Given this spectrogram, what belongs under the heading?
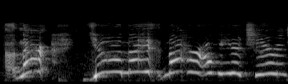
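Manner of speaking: high-pitched, amused squeal; excited teasing. Real, not acted. Player tells viewers about her cheering, thrilled and teasing. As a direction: exclaim it high, delighted and teasing.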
